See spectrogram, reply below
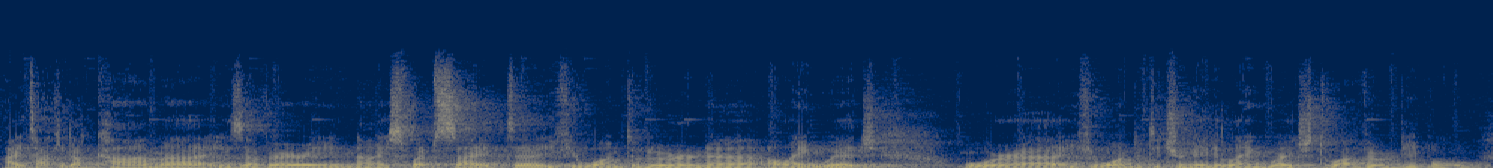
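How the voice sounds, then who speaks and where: A man's voice: medium pitch, fairly even intonation, moderate pace, darkish tone. Italian man, hesitant, echoey room. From Italy. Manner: hesitant, many "uh" fillers. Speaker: online language tutor. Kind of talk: casual talk to camera. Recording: echoey room with long reverb.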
